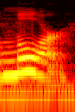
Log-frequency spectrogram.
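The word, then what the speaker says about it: mór: But if the O had a fada in a word, then you pronounce it like O. For example, more, which means big.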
